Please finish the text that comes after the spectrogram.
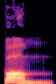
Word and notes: bum: anglais

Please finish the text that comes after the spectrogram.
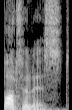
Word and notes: botanist: anglais

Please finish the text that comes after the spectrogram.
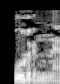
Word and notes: urna: espagnol

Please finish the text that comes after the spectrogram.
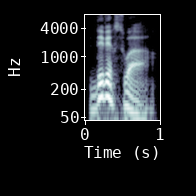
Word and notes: déversoir: francais

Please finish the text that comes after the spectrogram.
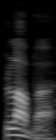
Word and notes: blubber: anglais

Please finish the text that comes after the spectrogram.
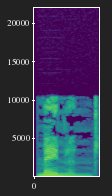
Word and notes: mainland: anglais

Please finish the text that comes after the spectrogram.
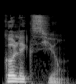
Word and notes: collection: francais

